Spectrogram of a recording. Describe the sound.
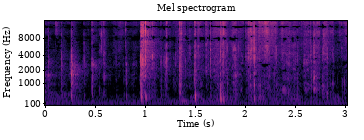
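Soft crinkling and rustling as a card is pulled out of a box, a run of faint, irregular crackles with a few sharper snaps.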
